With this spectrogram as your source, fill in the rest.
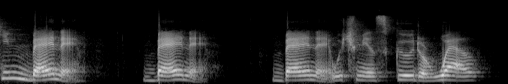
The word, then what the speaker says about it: bene: Va bene. Well, this is a case in which I would say bene, while the correct pronunciation is bene, with an open E at the beginning.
